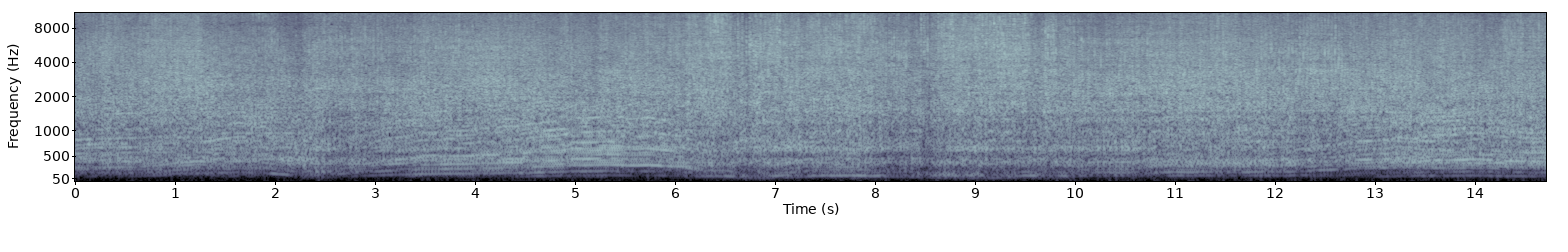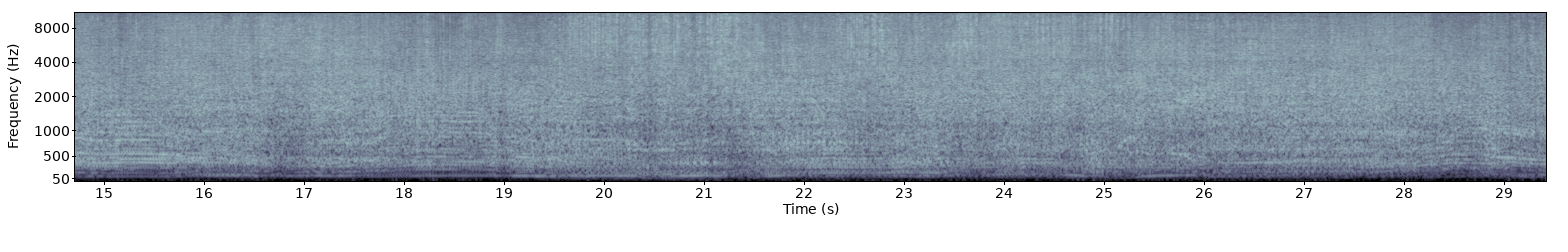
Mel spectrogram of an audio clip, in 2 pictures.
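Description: Several demolition derby cars' engines revving up and down at once, their pitches overlapping and rising and falling over a steady noisy din.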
